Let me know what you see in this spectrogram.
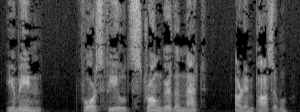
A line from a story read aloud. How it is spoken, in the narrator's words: Burnham said unsteadily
